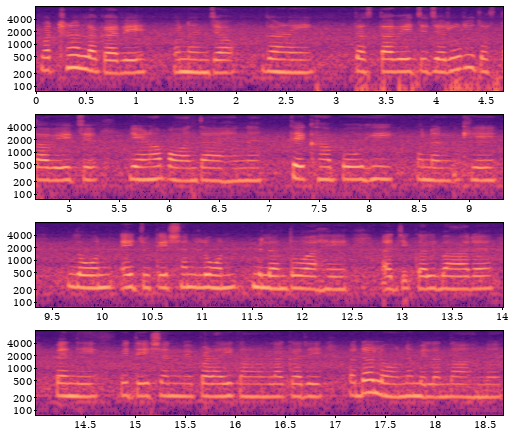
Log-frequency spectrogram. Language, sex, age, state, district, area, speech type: Sindhi, female, 30-45, Rajasthan, Ajmer, urban, spontaneous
